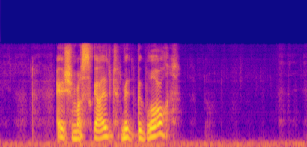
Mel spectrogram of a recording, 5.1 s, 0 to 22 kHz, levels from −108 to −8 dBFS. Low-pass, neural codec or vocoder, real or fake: 7.2 kHz; autoencoder, 22.05 kHz, a latent of 192 numbers a frame, VITS, trained on many speakers; fake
